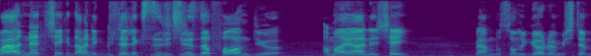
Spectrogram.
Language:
Turkish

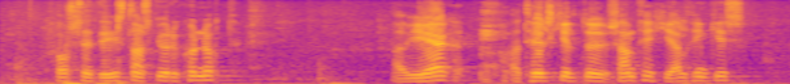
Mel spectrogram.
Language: Icelandic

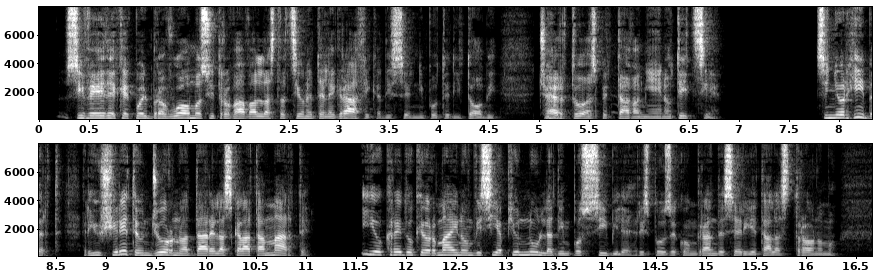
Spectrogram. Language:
Italian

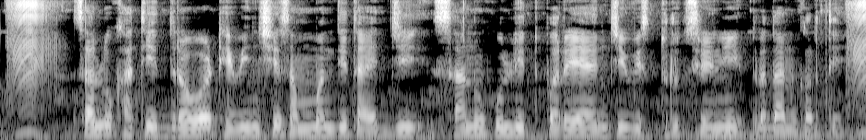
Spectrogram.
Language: Marathi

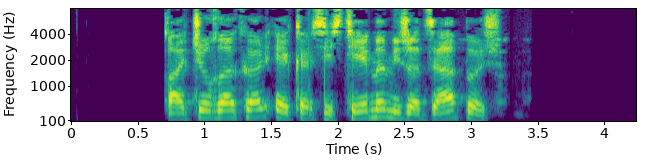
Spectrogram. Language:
Kabardian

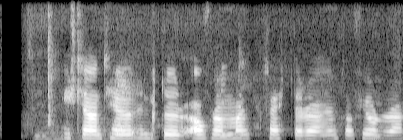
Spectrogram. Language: Icelandic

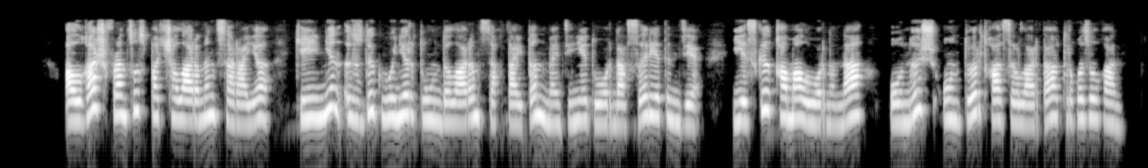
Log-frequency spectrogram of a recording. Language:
Kazakh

